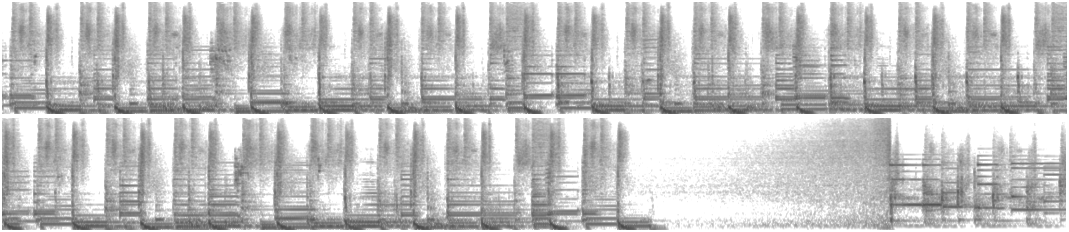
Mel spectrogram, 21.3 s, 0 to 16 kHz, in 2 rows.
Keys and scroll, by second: 14.4 ctrl+=, 15.8 space.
